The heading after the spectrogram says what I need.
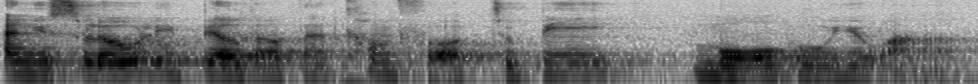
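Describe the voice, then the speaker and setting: A woman's voice: fairly low pitch, steady tone, takes it slowly. A middle-aged woman from Denmark with a Danish accent, speaking candidly and reflectively as a panel speaker, with dry humour. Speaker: keynote speaker. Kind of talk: answering audience questions at a panel. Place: large hall. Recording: echoey hall with faint ambience.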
